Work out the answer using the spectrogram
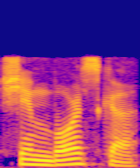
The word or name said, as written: Szymborska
